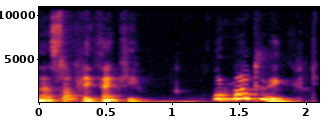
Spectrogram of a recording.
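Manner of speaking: high, bewildered voice.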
